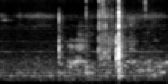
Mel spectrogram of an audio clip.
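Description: Faint handling noise from a phone being moved: a few quick clicks and rustles about a second in, the loudest about a second and a half in.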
